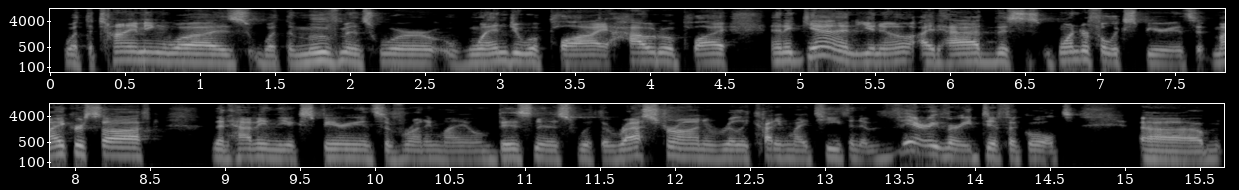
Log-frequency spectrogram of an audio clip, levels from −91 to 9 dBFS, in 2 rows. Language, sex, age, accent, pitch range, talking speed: English, male, 30-49, American, 130-160 Hz, 185 wpm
